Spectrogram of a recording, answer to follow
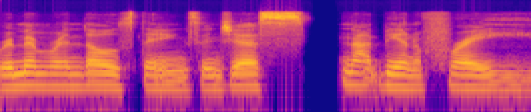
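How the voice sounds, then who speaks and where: A woman with an American accent speaks at a very slow pace and with fairly even intonation, recorded dry and close with no echo against a quiet background. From Virginia, Portsmouth. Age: 60s. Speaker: interviewee, mother and grandmother. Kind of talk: recorded family interview.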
